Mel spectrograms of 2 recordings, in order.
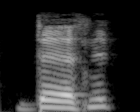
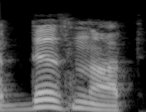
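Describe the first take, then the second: First: "doesn't" run together as one word; contracted form. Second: "does not" as two separate words; full form. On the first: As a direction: shorten it to "doesn't", no full "not". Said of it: "usaremos as contrações verbais". (forma contraída "doesn't", numa palavra só) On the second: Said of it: "Em vez de você falar". (forma completa "does not", sem contração) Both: Shown as a demonstration.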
